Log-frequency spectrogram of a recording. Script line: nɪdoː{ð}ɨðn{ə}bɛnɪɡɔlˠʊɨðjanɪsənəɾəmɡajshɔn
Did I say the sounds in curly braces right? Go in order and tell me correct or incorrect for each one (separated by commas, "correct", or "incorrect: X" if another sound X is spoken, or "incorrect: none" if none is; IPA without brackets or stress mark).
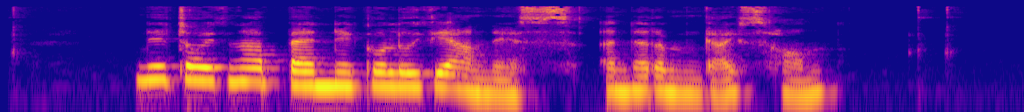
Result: incorrect: none, incorrect: a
